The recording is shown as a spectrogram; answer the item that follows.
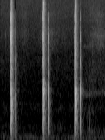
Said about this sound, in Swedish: Jag klappar fel. Jag klappar fel.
